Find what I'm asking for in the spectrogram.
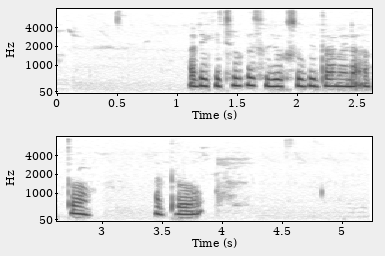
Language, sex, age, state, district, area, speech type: Santali, female, 30-45, West Bengal, Jhargram, rural, spontaneous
